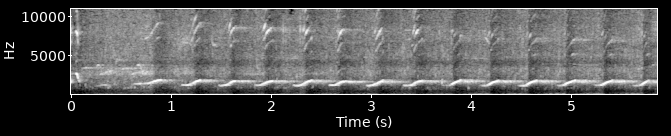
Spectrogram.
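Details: Bulbul song played to provoke a response from other birds: a steady series of slurred whistles rising then levelling off, repeated at an even pace of about two or three per second.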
